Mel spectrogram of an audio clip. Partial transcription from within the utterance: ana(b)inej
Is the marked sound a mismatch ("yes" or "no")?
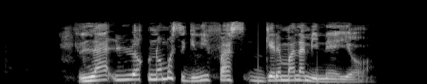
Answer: yes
